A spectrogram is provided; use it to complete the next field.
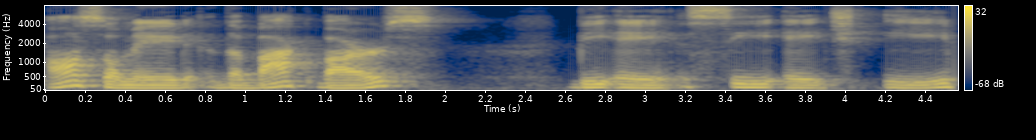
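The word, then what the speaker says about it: Bache: The back side of this bar may look familiar to you because the Pioneer Mint also made the Bach bars, B-A-C-H-E, pronounced Bach.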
